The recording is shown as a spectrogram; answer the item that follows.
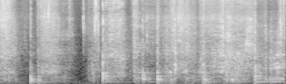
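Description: A knife slitting the packing tape on a cardboard box, then the cardboard flaps being pulled open: scraping and rustling with several sharp knocks.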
